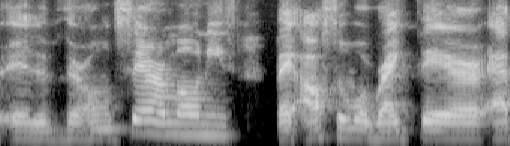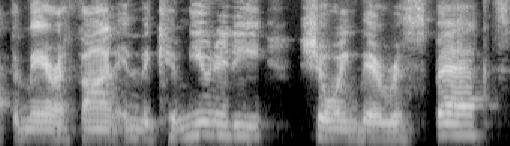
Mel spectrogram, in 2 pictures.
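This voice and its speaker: The speaker has an American accent. The pace is moderate, with hardly any pauses. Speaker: immigrant rights organization director. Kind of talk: radio interview.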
